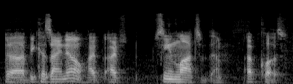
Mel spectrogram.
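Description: A clueless designer, played by a man, delivers awkward lines flatly. His voice is bright and clear. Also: on the low side, moderate pace. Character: goofy clueless male ad designer.

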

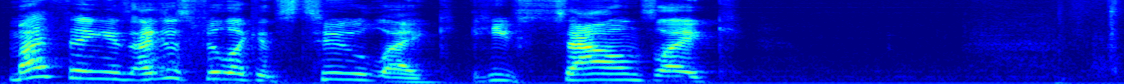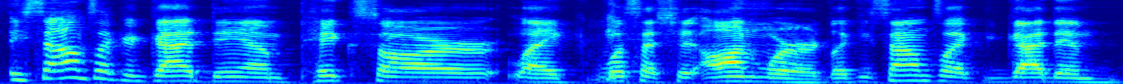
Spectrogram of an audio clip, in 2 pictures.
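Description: A man co-hosting a casual chat, excitable and rambling, swearing casually. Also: on the high side, measured pace. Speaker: podcast co-host. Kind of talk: casual chat reacting to a trailer.

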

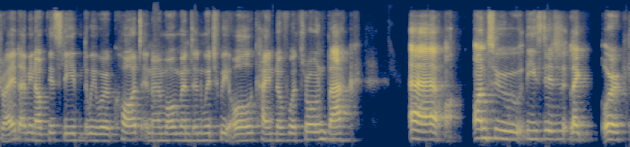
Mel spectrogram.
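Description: A woman in her thirties speaking on a video call in an academic panel discussion, thoughtful and hesitant, with many fillers and restarts. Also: on the low side. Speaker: keynote speaker. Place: home room, indoors.

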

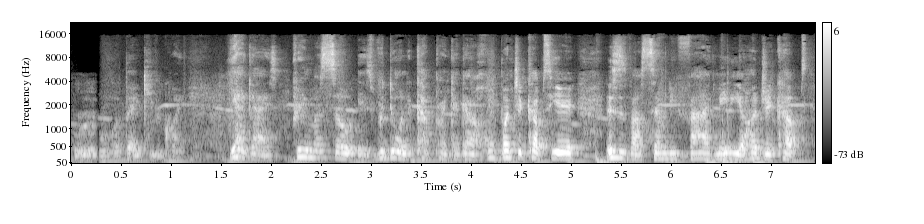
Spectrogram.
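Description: A man's voice: fairly high pitch, fast, hardly any pauses, fairly bright tone. A young American man in casual vlog chat, talking in slangy frat-bro style, recorded on a distant camera mic indoors. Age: young adult. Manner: frat-bro slangy, calling people bro and dude. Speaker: prank video host. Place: indoors in a house hallway and stairway. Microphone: handheld camera, varying distance. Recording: roomy, distant handheld mic, music behind.

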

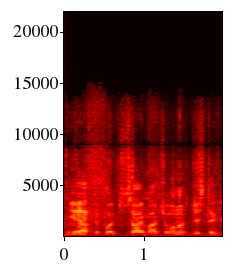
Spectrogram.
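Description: A man's voice: mid-range voice, fairly even intonation, fairly quick, noisy background. A middle-aged Australian man plainly explaining a boat repair as he works, bent over a floor hatch in a small boat cabin. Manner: plain, practical explaining while working. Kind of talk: hands-on work demonstration.

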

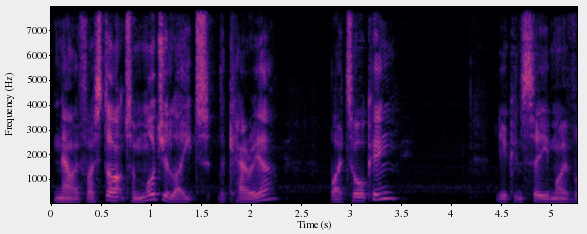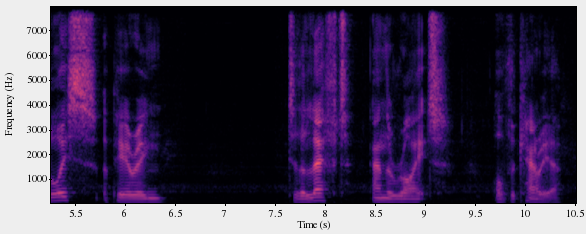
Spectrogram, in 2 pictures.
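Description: A man's voice: medium pitch, expressive, unhurried, long pauses. A man giving a friendly, step-by-step tutorial on amateur radio. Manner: plain, friendly step-by-step explaining, speaking test counts on air. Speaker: amateur radio course instructor. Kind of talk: explanatory tutorial narration.

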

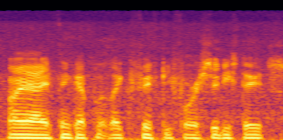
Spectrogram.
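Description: A man's voice: sits low, completely flat delivery, fast. A young man chatting during an online multiplayer strategy game, thinking aloud in a hesitant way with many fillers. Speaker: multiplayer gamer. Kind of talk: casual game chat. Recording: voice chat with clear background noise.

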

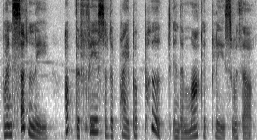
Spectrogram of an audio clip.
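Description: A woman reading a long poem aloud as a bedtime story, expressive and sometimes dropping to a whisper. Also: on the low side, a little slow, gravelly, slightly rough.

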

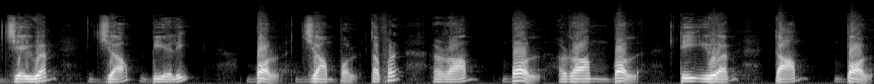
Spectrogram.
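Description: A man's voice: mid-range voice, darkish tone, no echo. Dry-voiced man drilling pronunciation. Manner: spells words letter by letter, then repeats each slowly twice. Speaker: English pronunciation teacher. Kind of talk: slow spelled-out pronunciation drill.

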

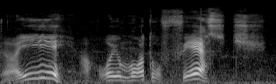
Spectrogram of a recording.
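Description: A man's voice: high voice, huge pitch swings, very slow, pushed and bright, slight background noise. A man speaking, vlogging outdoors at a motorcycle meetup and teasing friends in a joking mock confrontation. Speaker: motovlogger. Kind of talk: casual vlog chat.

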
